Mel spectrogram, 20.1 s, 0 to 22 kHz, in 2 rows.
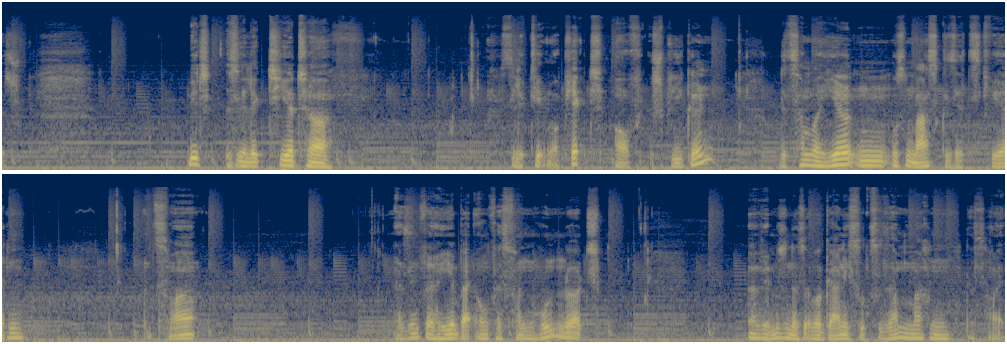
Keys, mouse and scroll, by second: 2.3 click, 6.2 click.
